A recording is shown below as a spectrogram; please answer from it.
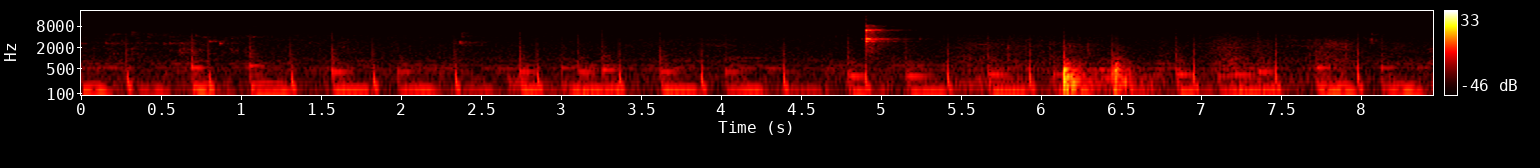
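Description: Glasses of home-brewed cider clink together in a toast: a bright chink or two over a steady, rhythmic low thumping in the background.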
